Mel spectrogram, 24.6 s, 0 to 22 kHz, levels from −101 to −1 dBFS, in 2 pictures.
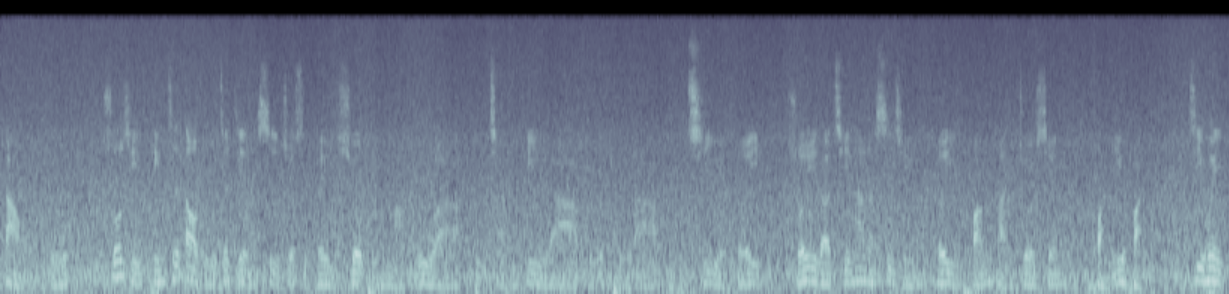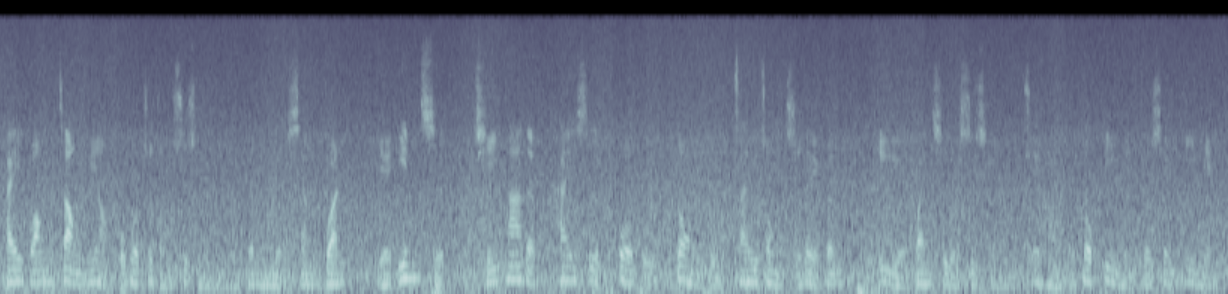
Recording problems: hiss; loud; throughout; 1 dB below the speech

